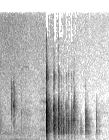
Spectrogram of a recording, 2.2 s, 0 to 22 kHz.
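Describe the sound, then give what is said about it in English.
A die is tossed onto a hard surface and comes up a 1: one sharp clack, then a quickening run of smaller rattling bounces that fade out within about a second. No one speaks. “I'll be 1 and 2 since I just rolled a 1.”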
